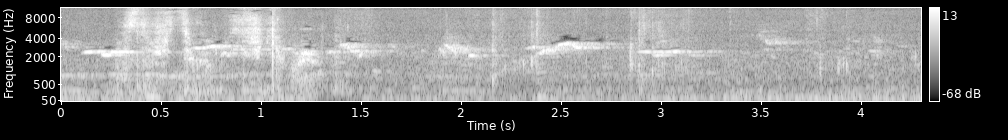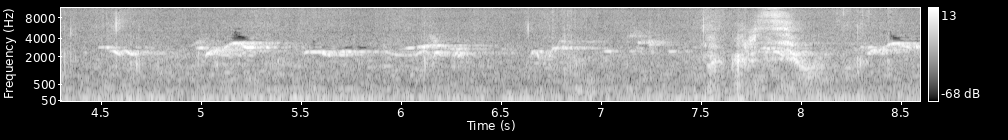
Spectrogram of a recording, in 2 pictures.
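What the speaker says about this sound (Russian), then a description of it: "Слушайте, как птички поют." Birds chirp and tweet steadily in a park forest in New York's Prospect Park, bright repeated calls over a continuous outdoor hum with some soft rustling.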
